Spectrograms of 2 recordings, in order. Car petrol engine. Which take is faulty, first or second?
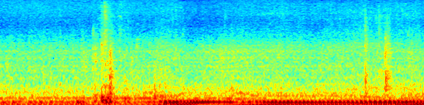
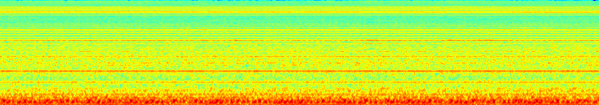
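second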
